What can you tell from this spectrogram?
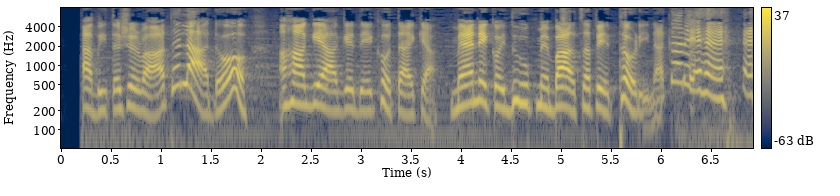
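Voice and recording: A woman puts on a character voice with a fairly bright tone, big pitch swings and a fairly slow pace. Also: fairly high pitch for a woman.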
